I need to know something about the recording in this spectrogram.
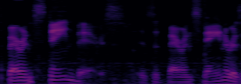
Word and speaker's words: Berenstain Bears: most of you got it wrong it's the berenstain bears it was never the berenstein bears but we always pronounced it myself i was guilty of this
